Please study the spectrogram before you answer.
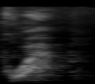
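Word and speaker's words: Gaupp: as well as Captain Guam gu a PP I think that's pronounced Guam Chatterjee takes up the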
